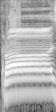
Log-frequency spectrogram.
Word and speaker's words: ر: سیکھیں گے۔ ذال زبر زا، را، اس کو رے نہیں بولیں گے، را زبر را، زا زبر زا، سین زبر سا،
